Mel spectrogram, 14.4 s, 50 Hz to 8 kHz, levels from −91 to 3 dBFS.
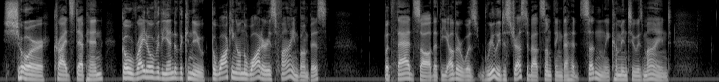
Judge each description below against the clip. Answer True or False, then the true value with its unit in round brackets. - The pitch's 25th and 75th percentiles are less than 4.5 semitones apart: False (4.9 semitones)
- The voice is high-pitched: False (120 Hz)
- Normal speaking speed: True (160 wpm)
